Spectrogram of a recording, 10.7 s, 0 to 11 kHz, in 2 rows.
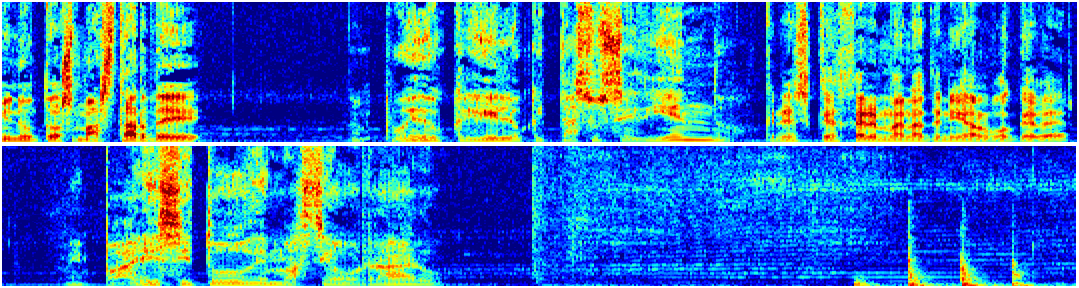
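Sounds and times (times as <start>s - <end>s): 
speech: 0.0s - 1.1s, 1.7s - 7.7s
knocking on a door: 9.6s - 10.7s.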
